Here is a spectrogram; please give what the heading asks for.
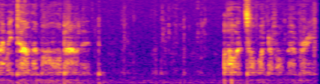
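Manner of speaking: ordinary delivery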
